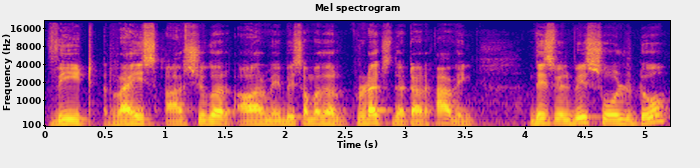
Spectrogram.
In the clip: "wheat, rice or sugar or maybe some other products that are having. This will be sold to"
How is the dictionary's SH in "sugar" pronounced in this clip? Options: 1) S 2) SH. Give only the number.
2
